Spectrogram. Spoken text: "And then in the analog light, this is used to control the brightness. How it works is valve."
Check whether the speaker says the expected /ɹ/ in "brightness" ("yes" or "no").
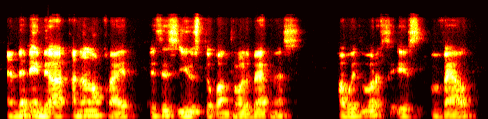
no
